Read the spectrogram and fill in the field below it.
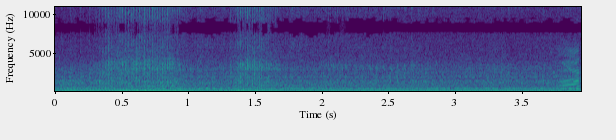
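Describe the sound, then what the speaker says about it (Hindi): An 855 Five Star tractor engine idling with its silencer removed, a loud steady low rumble that stays close and even throughout. "तो भाई एक बार 855 फाइव स्टार की आवाज सुनवा दे"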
